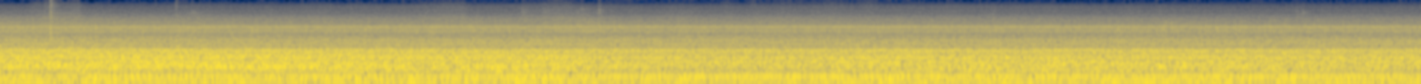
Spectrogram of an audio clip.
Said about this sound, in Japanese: この列車は三輪島行きワンマン列車です。ドアが閉まります。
